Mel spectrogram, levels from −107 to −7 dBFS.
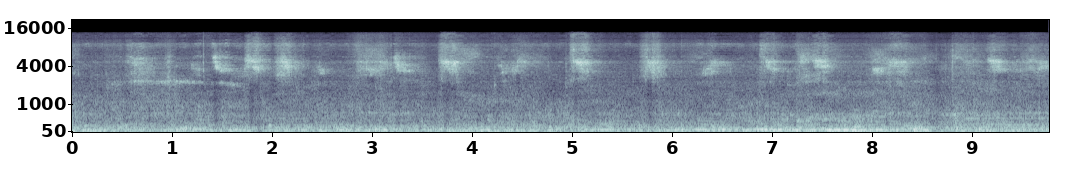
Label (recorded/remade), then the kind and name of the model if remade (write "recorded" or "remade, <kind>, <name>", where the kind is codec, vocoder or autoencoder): remade, codec, SNAC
